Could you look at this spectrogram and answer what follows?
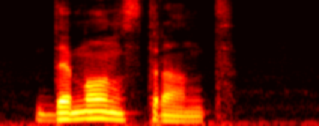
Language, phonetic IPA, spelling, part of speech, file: Polish, [dɛ̃ˈmɔ̃w̃strãnt], demonstrant, noun, Pl-demonstrant.ogg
